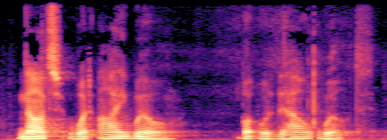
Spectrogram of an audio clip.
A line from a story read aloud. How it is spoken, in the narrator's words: he says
